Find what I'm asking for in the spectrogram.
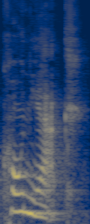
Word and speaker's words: cognac: 在法语当中，它叫 cognac。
